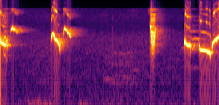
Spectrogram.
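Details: Oriental magpie-robin song meant to provoke other magpie-robins to sing: loud, clear whistled notes sweeping up and down, a short sharp burst, then a rich run of fluting whistles at the end.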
